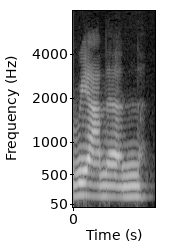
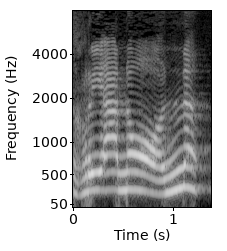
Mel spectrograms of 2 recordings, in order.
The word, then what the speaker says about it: Rhiannon: to say it properly because my friend's welsh and her daughter's called rihannon and she doesn't like it if you call her rhiannon she's like it's rihannon not none hi julie jenny i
